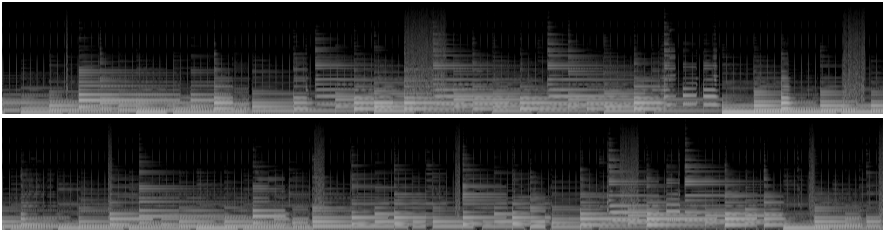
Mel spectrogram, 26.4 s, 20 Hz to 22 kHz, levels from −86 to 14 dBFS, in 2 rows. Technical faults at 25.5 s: Wi-Fi interference

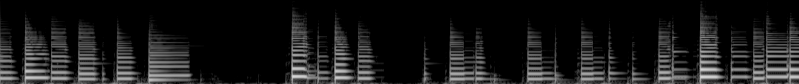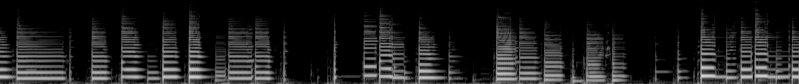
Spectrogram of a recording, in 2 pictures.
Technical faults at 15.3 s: none

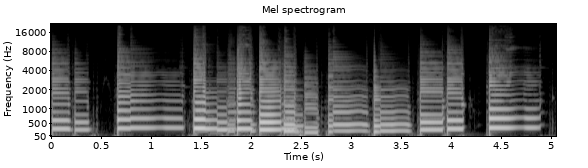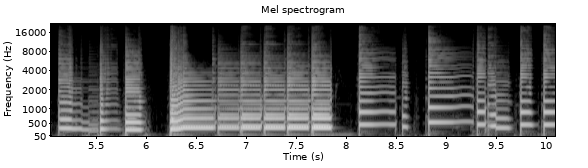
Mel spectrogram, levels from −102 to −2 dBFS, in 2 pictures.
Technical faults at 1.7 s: none

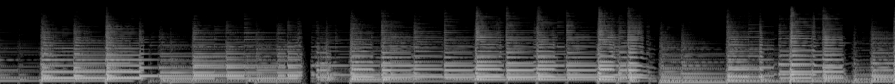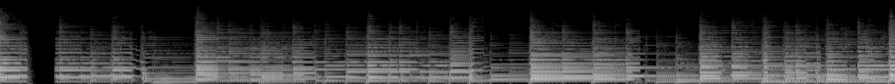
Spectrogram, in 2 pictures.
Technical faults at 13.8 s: jitter buffer speed-up

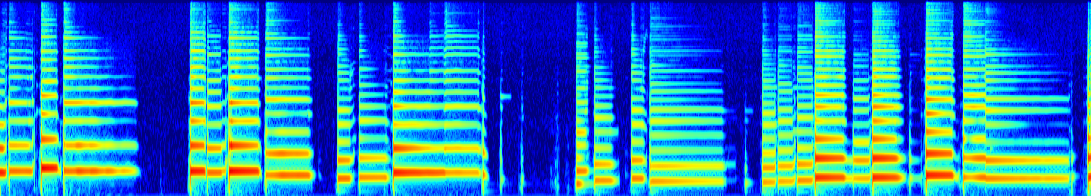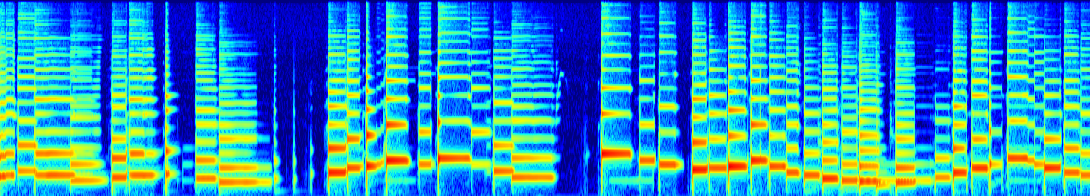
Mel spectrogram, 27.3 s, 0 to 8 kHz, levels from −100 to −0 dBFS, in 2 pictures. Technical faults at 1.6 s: sound cut by the noise suppressor

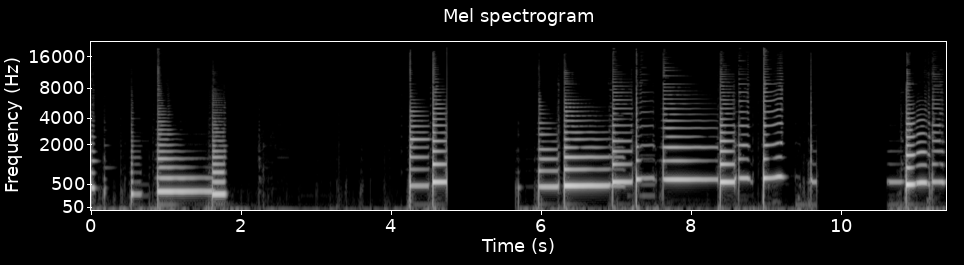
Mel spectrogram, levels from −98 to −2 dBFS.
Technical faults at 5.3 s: stream reconnect

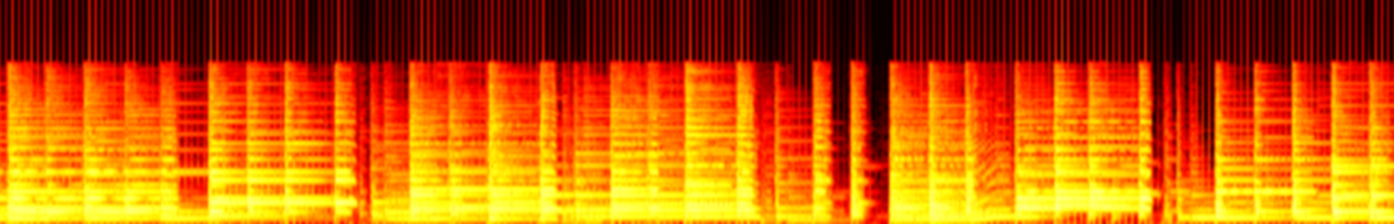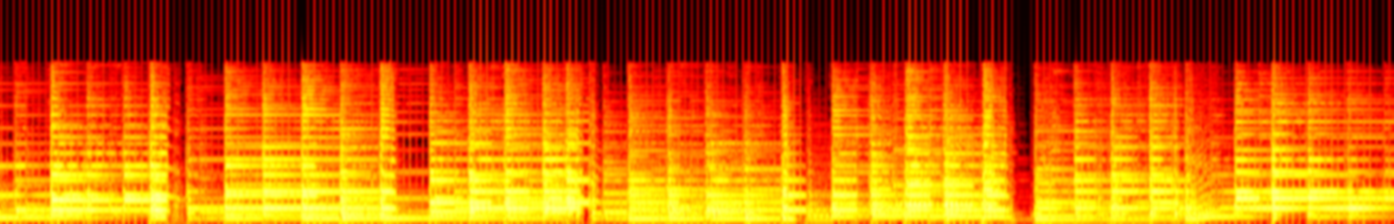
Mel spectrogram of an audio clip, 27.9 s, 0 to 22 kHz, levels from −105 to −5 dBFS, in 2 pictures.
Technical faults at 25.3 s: Dolby Digital compression; periodic USB or driver dropouts

